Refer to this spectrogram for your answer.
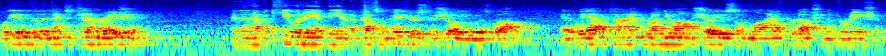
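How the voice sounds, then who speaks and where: With audible room echo and noticeable background noise around him, a man talks very fast. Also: medium pitch for a man, ordinary pitch variation. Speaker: sales representative presenting at a conference. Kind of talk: conference presentation.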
